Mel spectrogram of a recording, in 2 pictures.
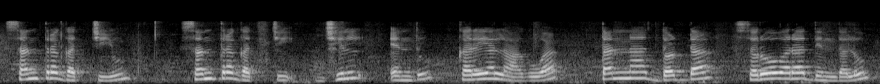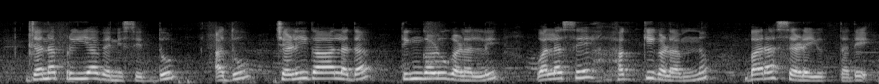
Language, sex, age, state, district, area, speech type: Kannada, female, 45-60, Karnataka, Bidar, urban, read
